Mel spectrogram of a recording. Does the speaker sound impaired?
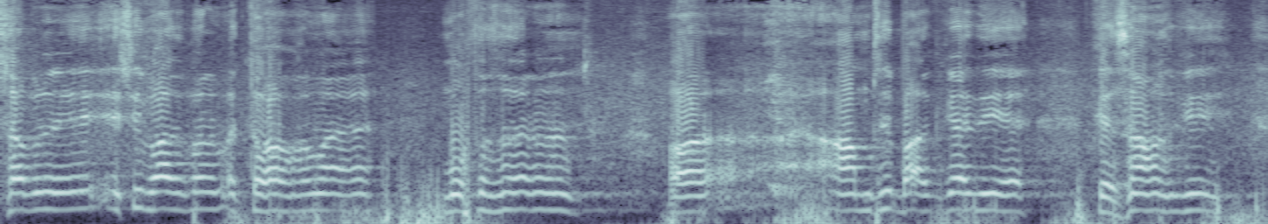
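Yes: difficulty speaking; self-reported difficulty speaking, keeps remarks brief, asks listeners to infer much from little.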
